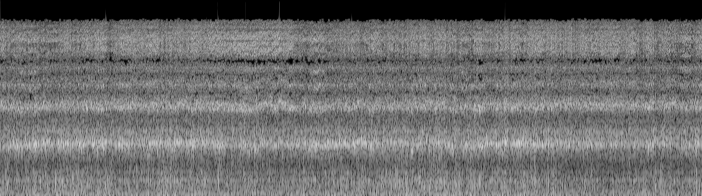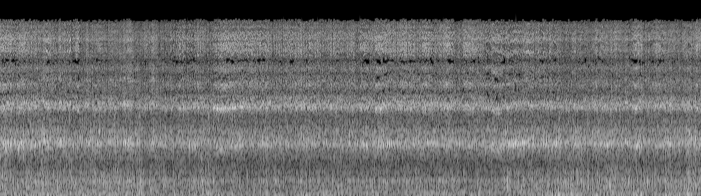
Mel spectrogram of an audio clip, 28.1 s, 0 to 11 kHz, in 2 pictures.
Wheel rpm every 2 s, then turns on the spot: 230, 230, 230, 220, 230, 230, 230, 230, 230, 230, 230, 230, 230, 230.
none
